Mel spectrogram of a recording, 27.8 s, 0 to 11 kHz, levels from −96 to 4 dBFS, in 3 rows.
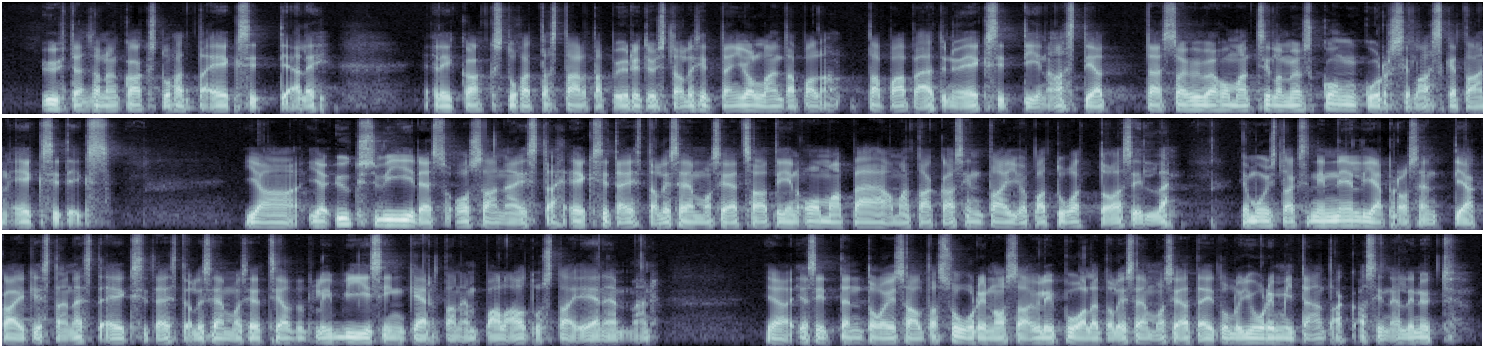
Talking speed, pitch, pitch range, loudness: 160 wpm, 85 Hz, 80-95 Hz, -17 LUFS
